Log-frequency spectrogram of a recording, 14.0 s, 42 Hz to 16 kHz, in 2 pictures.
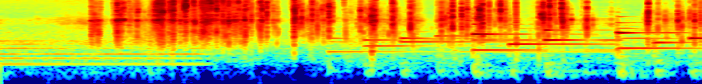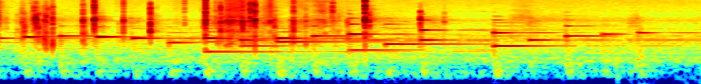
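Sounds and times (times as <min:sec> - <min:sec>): background music: 0:00.0 - 0:14.0
baking paper crinkling: 0:00.9 - 0:10.9.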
